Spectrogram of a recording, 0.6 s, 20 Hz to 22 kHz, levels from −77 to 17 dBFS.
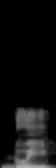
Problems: none marked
